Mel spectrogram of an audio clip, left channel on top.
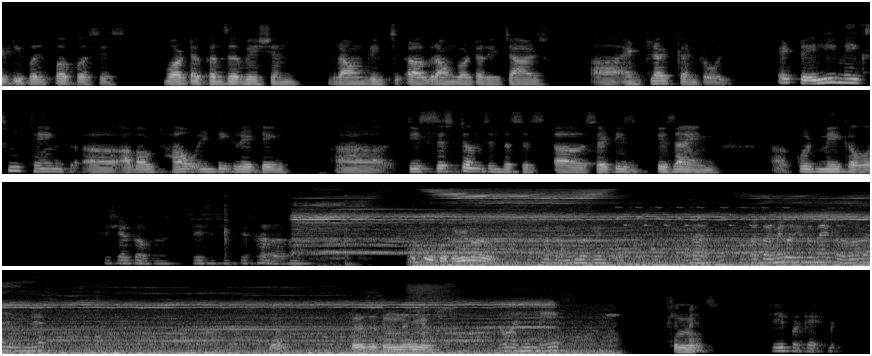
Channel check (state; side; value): different; both; correlation -0.01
